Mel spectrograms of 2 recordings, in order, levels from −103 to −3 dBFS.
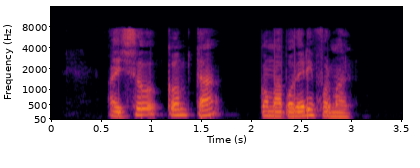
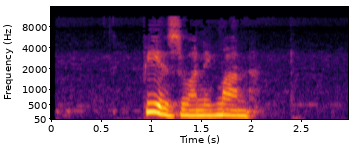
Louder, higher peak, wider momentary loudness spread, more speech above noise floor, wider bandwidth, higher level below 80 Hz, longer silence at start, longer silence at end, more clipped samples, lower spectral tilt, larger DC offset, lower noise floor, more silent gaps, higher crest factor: second, -41 LUFS vs -21 LUFS; second, -24 dBFS vs -4 dBFS; about the same, 7 LU vs 9 LU; about the same, 44 dB vs 47 dB; second, 7.6 kHz vs 11.5 kHz; about the same, -70 dBFS vs -68 dBFS; second, 0.55 s vs 0.95 s; second, 0.55 s vs 1 s; neither; second, -6 dB/octave vs -8 dB/octave; neither; first, -84 dBFS vs -66 dBFS; first, 1.97-2.01 s vs none; about the same, 18 dB vs 20 dB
